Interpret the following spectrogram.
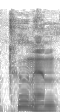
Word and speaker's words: Kuhnhenn: that's uh I would it's K u hn h en n so Coonan is what I would say we tried to contact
